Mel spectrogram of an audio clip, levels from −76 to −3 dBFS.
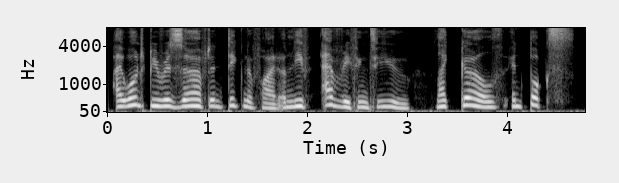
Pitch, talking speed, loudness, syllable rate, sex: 205 Hz, 190 wpm, -17 LUFS, 5.5 syllables/s, male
